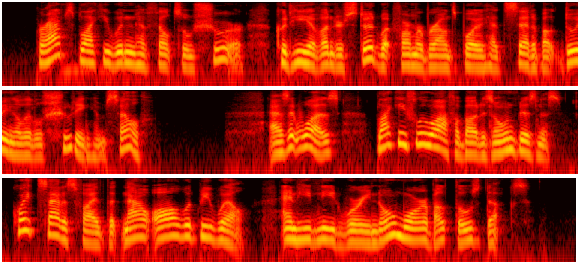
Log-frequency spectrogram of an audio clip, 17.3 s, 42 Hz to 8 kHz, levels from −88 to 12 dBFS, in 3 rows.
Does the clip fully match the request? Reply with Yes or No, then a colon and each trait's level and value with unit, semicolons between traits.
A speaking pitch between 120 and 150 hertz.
No: medium, 165 Hz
